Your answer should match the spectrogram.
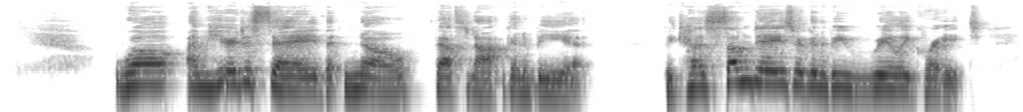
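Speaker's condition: No condition

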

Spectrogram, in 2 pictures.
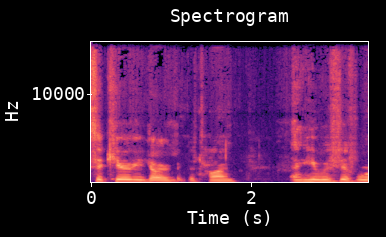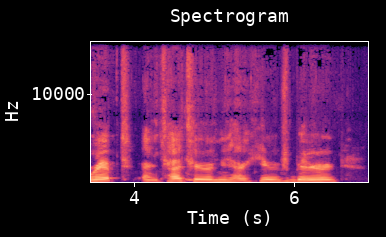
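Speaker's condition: Cerebral palsy, hemiplegia

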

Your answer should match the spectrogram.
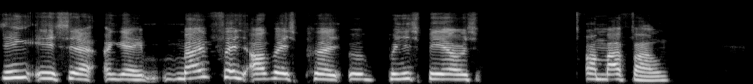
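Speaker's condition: Down syndrome; congenital

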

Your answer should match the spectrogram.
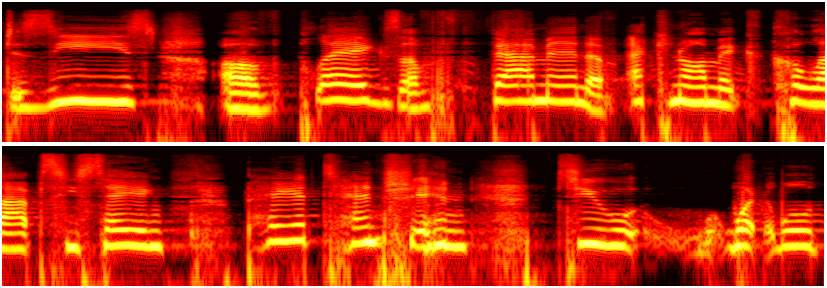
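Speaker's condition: No condition

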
